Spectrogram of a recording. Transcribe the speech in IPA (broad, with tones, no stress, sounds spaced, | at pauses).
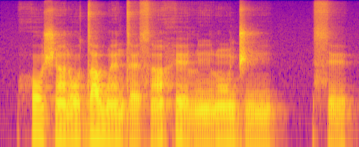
h o˦ ʃ ã˧ ɾ o˧ d a˦ w ɛ̃˧ d ɛ˨ s ã˨˦ h e˦˨ l ĩ˨ l ũ˧ d͡ʒ ĩ˨ | s e˨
